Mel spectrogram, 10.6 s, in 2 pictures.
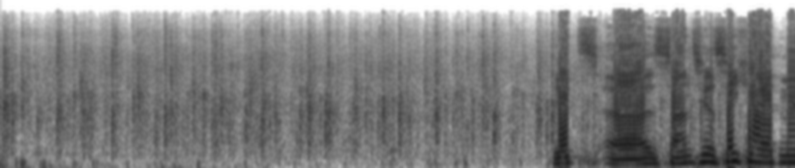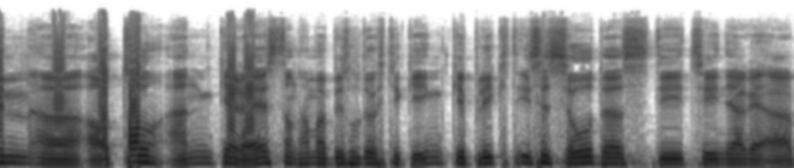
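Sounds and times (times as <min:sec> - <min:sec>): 
audience applause: 0:00.0 - 0:04.9
speech: 0:03.7 - 0:10.5.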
